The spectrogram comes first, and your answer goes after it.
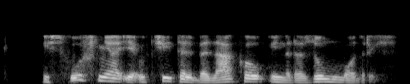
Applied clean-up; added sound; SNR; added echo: neural mask model DeepFilterNet 3.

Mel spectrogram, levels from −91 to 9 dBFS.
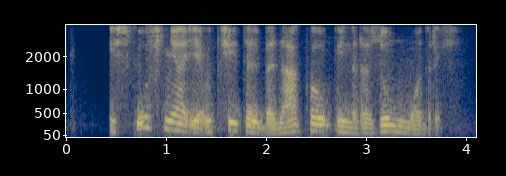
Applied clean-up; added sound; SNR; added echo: neural mask model RNNoise.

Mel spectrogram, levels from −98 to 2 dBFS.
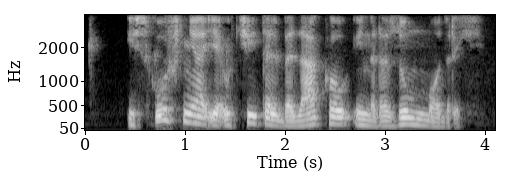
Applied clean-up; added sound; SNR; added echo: none; none; none; none.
